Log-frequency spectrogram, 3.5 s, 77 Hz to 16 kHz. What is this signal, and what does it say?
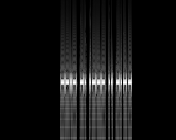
Morse code, heard as a keyed tone, about 50 wpm, 690 Hz. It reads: QNJIY
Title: Code Groups - 5 Letters - 50wpm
